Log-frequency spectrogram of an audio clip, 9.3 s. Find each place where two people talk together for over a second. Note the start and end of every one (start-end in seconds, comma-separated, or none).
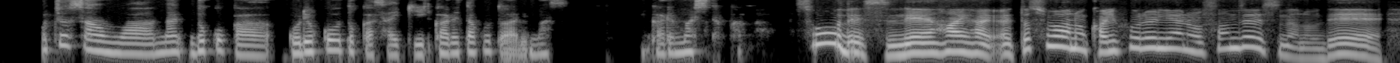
none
